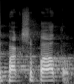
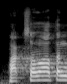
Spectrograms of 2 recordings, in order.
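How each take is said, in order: First: పక్షపాతం with a clear p, paksha-PAATAM; correct word. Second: పక్షవాతం with a v sound, as the woman said it; wrong word quoted. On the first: Preacher correcting the congregation: పక్షపాతం with a plain p. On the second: Preacher mocking a woman's slip: పక్షవాతం said with v. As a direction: say పక్షవాతం, paksha-VAATAM with v, the mistaken word. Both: Shown as a demonstration. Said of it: "పక్షవాతం కాదు".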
